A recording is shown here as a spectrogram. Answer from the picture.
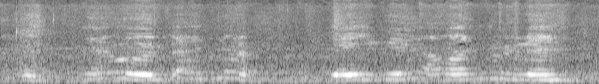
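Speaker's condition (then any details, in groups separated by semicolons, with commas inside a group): Cerebral palsy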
